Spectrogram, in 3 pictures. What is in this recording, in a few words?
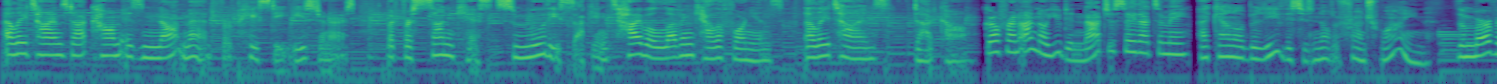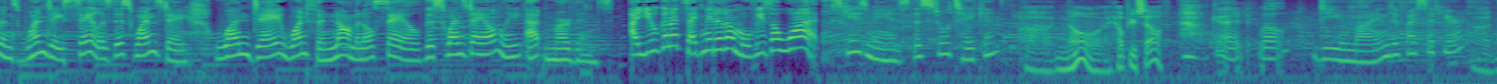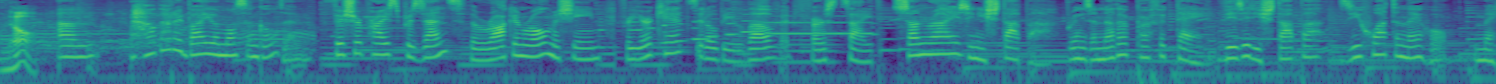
female voice; voice talent; television and radio commercials, industrials, cd-roms, cartoon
